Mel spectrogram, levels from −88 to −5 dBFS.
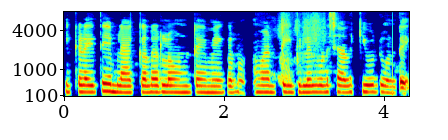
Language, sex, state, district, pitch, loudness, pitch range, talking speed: Telugu, female, Telangana, Karimnagar, 230 Hz, -17 LUFS, 225-235 Hz, 165 wpm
